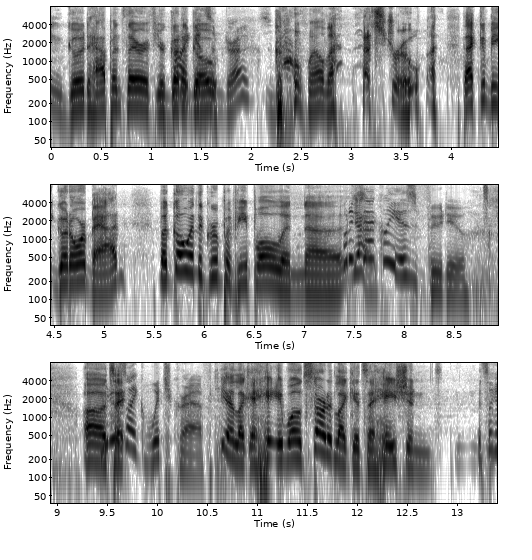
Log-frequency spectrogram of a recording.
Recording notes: we're live from X-Golf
